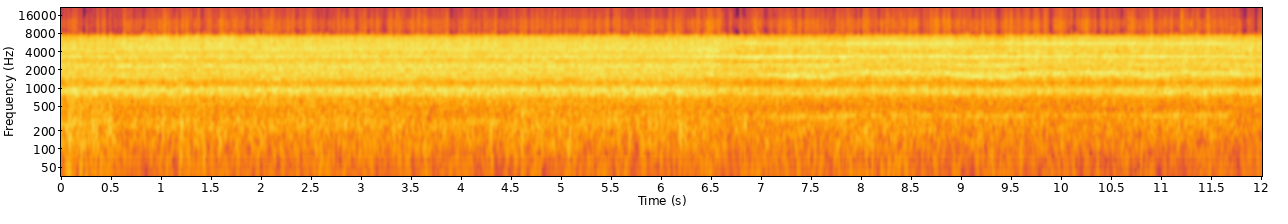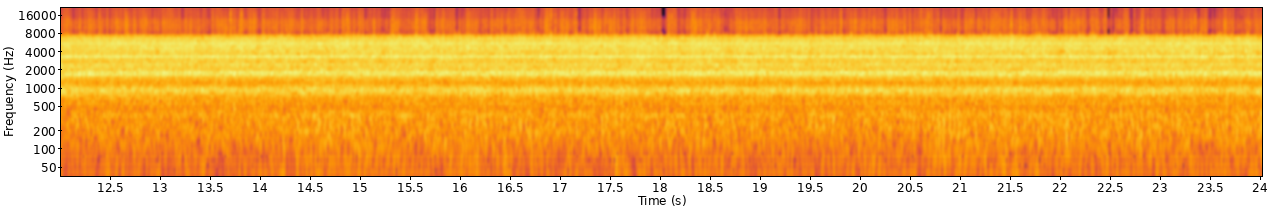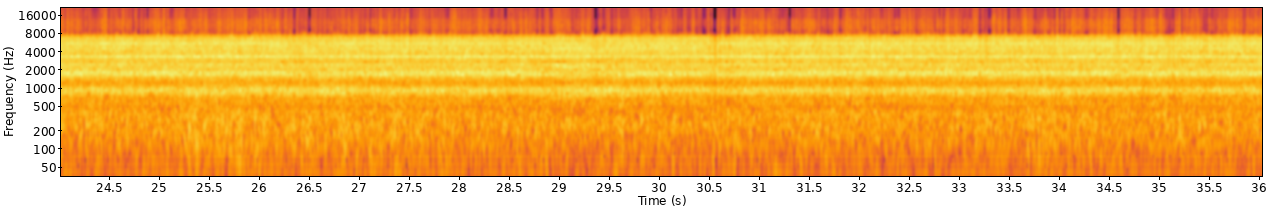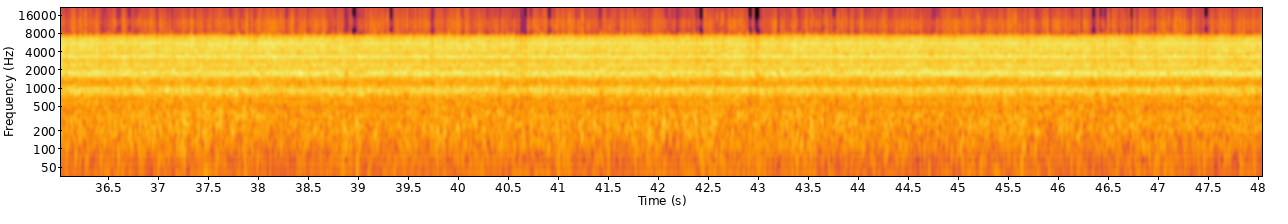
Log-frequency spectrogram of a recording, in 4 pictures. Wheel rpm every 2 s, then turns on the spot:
210, 210, 210, 210, 230, 230, 230, 240, 230, 230, 230, 240, 230, 230, 230, 230, 230, 230, 230, 230, 230, 240, 230, 230.
none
